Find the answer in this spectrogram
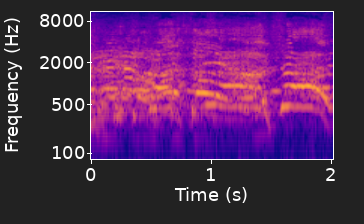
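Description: Several voices shouting at once, overlapping one another, as players and onlookers react to a foul.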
